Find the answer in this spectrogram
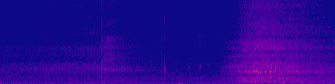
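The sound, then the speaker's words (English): A deep breath, drawn slowly and faintly, rises as a soft hiss after a quiet moment and swells briefly before easing. “I'll just, and you could do this with me, I'll just take a couple deep breaths.”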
